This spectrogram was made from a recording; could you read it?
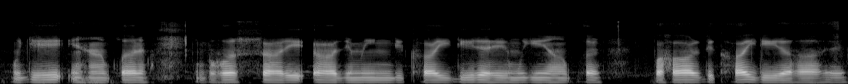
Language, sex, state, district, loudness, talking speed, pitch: Hindi, male, Chhattisgarh, Rajnandgaon, -25 LUFS, 120 wpm, 105 Hz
